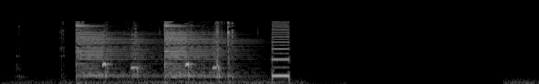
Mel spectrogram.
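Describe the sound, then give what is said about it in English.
A clock strikes two o'clock with two loud, ringing chimes in quick succession, clear, followed by a brief bright tick before the sound cuts to silence. “Then listen to the clock and answer the question.”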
